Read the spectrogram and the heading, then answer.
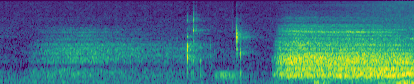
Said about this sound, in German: Ist gut durch die Nase übrigens zu atmen. Man kann aber auch mal durch den Mund ausatmen, seufzen. Aber die Nase ist schon das bevorzugte Nasenorgan.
